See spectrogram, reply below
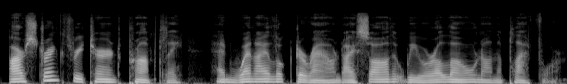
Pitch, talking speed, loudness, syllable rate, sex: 110 Hz, 190 wpm, -21 LUFS, 5.2 syllables/s, male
